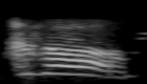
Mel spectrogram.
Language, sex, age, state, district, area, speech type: Marathi, female, 30-45, Maharashtra, Thane, urban, conversation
